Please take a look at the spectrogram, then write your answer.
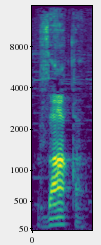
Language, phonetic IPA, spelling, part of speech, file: Kabardian, [vaːqa], вакъэ, noun, Vaːqa.ogg
- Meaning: 1. shoe 2. footwear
